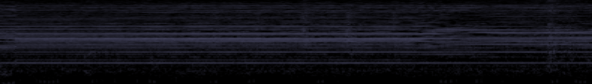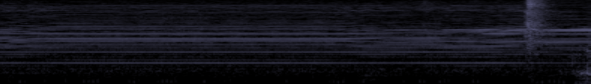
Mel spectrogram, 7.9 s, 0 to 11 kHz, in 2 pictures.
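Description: Hair clippers fitted with a 1 guard cutting hair during a drop fade, a steady, faint electric buzz running unbroken throughout.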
